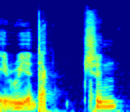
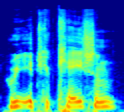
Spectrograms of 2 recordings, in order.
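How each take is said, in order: First: The word is garbled as a spelling misreading. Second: The word has its usual English pronunciation. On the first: The speaker calls it wrong. "oder wie ich damals sagte, weil ich nicht Englisch lesen konnte" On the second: The speaker calls it right. "mein damaliger absoluter Lieblingssong"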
